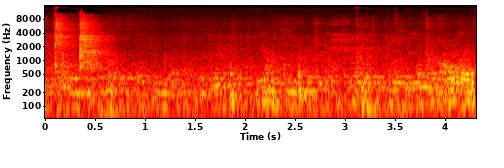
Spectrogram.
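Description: Background murmur of people talking and moving about as a meeting breaks up, with two short bursts of noise right at the start.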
